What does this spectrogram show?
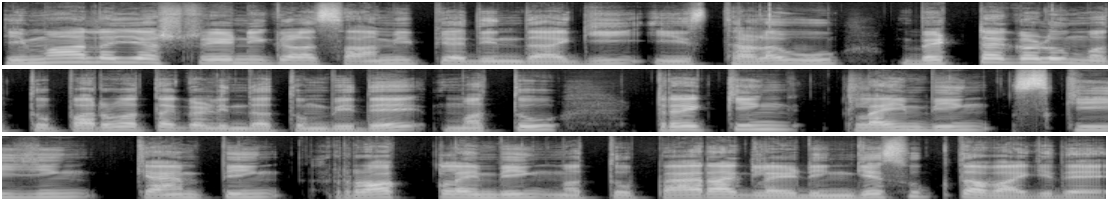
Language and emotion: Kannada, neutral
